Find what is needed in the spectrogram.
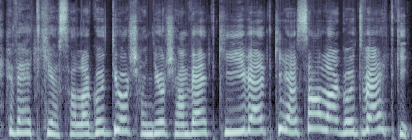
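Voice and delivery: high, frantic and rushing; desperate to save the tape; panicked. A narrator's reading. Bridget to her friends, in high frantic panic.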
